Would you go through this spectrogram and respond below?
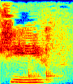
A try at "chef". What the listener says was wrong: Oh, that's just, let's try the short vowel.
